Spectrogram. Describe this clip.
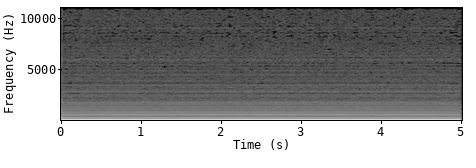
Mike noise
electronic, Hz, mike, noise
